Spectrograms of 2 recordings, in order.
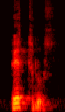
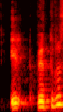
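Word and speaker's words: Pétrus: Muitas palavras em francês não pronuncia o S e tal. Ele falou, não. Apenas, não é Chateau, é Petrus. Petrus, ele é tão icônico,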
